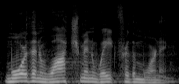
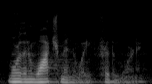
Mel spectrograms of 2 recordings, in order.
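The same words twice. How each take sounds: First: Said in the usual way. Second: Softer, lower repeat of the verse; hushed repeat. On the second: Acted. Preacher repeats a psalm verse to the congregation, hushed. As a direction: let the repeated verse sink in, hushed and low.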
